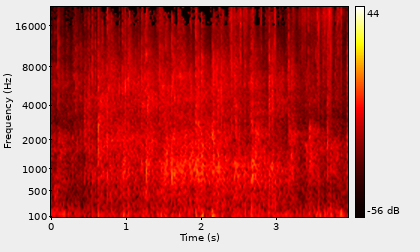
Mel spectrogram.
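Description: A crowd applauds in a steady, dense round of clapping, many hands overlapping into a continuous bright patter that holds at an even, fairly loud level throughout.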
